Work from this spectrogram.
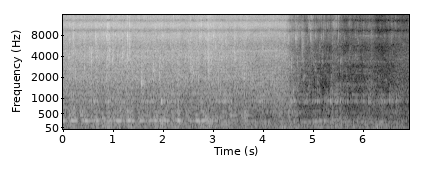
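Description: Tap water runs into a pot as brown rice is rinsed for red beans and rice. The close, steady rush lasts about four and a half seconds, then drops to a quieter trickle and swishing.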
